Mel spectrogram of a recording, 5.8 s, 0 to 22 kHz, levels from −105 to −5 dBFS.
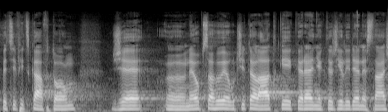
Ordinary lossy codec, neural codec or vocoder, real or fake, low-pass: MP3, 96 kbps; none; real; 14.4 kHz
